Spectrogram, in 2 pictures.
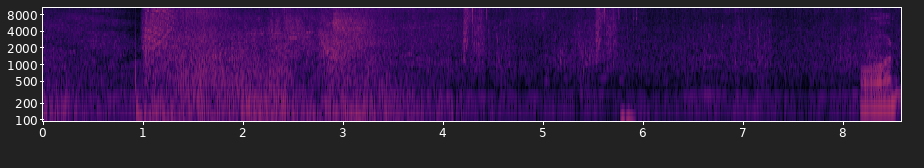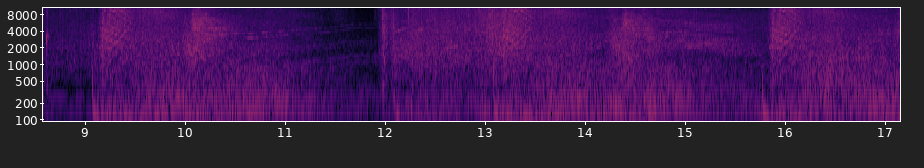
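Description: A spacecraft boosts with a rushing whoosh.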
